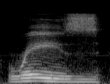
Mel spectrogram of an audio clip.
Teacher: it is spelled with an S, it's pronounced with a voiced Z. Raise. So we say I raise with a voiced Z ending, and he raises.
